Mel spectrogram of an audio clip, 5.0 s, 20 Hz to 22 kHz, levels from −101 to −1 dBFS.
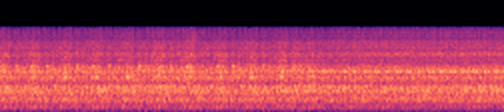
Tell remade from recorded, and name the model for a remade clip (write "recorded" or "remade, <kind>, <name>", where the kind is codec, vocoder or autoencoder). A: recorded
